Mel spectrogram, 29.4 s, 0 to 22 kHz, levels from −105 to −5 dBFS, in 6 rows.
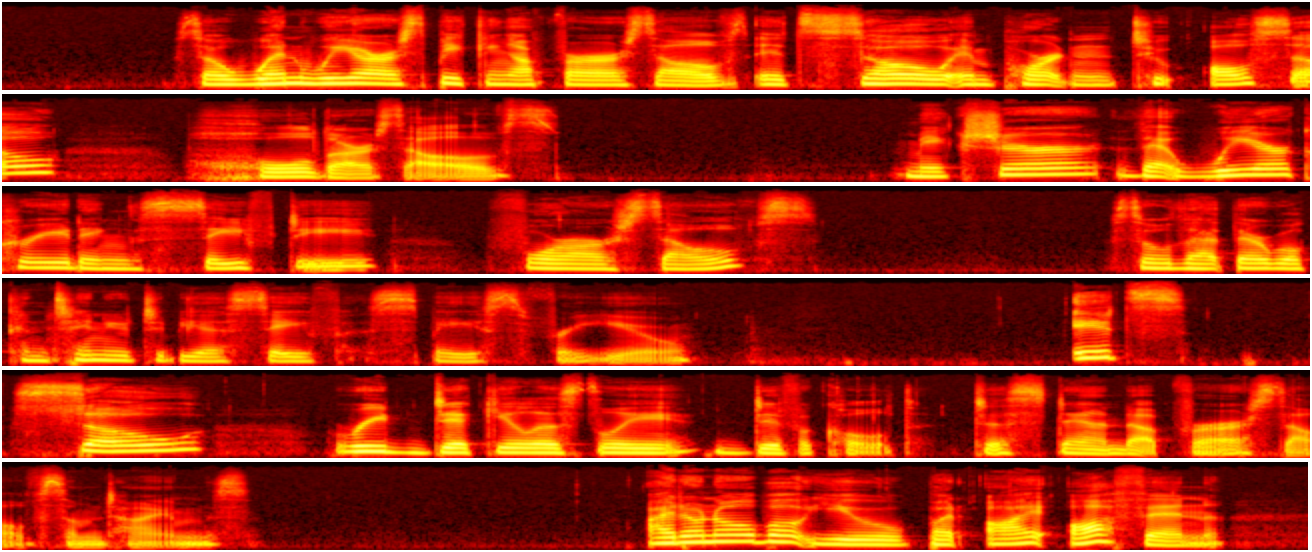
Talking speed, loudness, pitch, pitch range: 110 wpm, -25 LUFS, 180 Hz, 160-210 Hz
